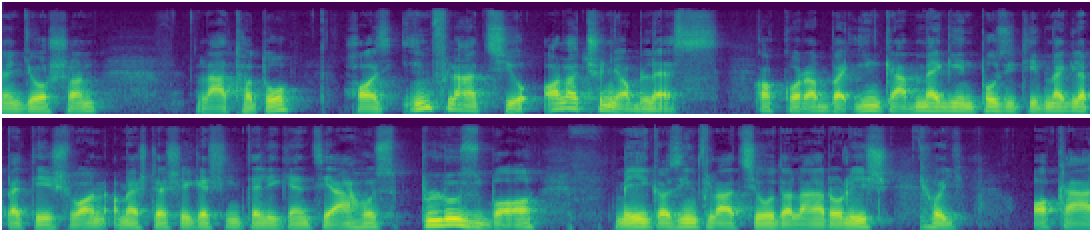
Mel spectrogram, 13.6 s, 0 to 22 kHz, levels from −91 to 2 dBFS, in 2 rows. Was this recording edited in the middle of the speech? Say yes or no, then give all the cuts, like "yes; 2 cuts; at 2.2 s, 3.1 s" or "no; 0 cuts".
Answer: yes; 2 cuts; at 4.7 s, 12.5 s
